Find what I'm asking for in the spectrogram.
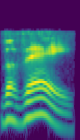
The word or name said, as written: Vevey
